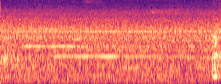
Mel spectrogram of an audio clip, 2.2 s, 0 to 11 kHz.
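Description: E7 series Shinkansen pulling slowly into the platform: steady running noise from its wheels and running gear, with a few faint steady tones above it.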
